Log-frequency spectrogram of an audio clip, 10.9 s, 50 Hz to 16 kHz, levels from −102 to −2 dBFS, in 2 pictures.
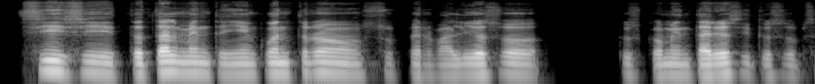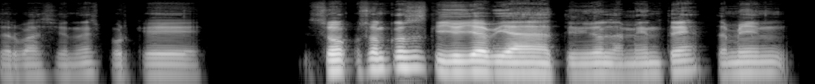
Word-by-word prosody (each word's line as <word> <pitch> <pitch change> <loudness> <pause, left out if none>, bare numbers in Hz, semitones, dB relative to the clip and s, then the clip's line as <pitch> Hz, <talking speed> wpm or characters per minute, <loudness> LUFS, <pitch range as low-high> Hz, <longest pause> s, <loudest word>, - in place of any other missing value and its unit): Sí, 130 -1 +1
sí, 115 -2 -5
totalmente. 110 0 +1
Y 100 0 -5
encuentro, 110 0 -3
súper 100 -1 -17
valioso 100 +1 -4 0.5
tus 100 -2 -19
comentarios 100 +1 -1
y 110 - -18
tus 95 0 -19
observaciones, 95 +3 -16
porque 100 -1 -9 0.7
son 130 0 +4
son 145 +3 +1
cosas 160 +1 +2
que 130 -5 -1
yo, 120 - +6
ya 120 +1 +8
había 110 -2 +5
tenido 105 +1 -5
en 105 - -1
la 100 - -6
mente. 110 +6 -3
También 115 0 -5
105 Hz, 140 wpm, -24 LUFS, 100-115 Hz, 0.7 s, ya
